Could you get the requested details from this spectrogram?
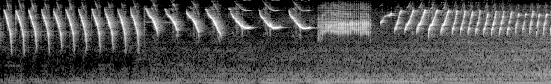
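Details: Spanish Timbrado canary singing a champion training song: a long series of quick descending sweeps, a short harsh buzzy burst, then a fast rattling run of clipped notes.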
